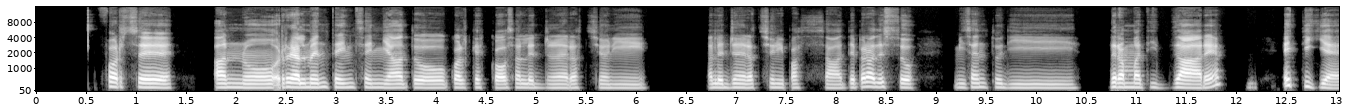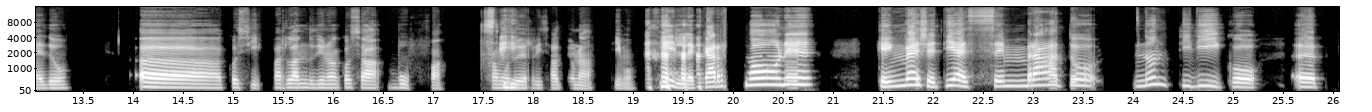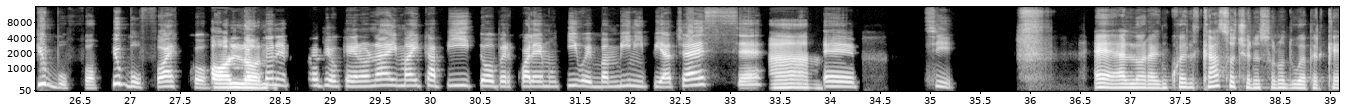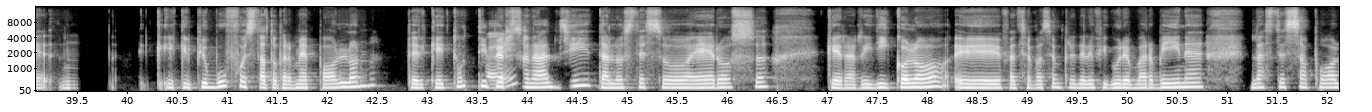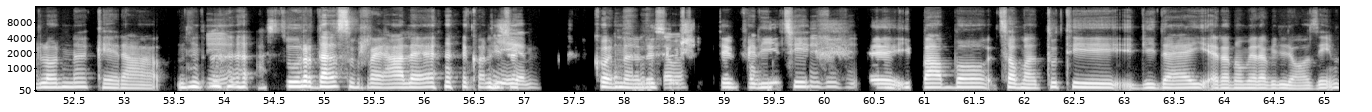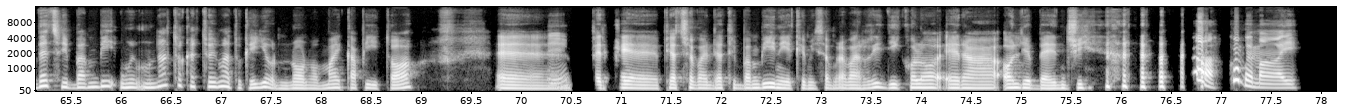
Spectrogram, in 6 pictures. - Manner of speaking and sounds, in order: tapping; chuckle; "proprio" said as "propio"; other background noise; chuckle; laugh
- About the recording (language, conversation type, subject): Italian, podcast, Hai una canzone che ti riporta subito all'infanzia?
